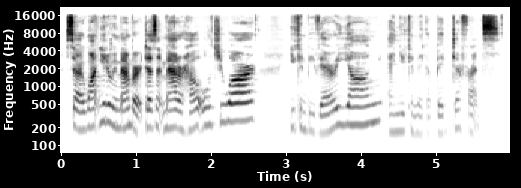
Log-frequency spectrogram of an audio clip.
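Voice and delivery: plain reading voice

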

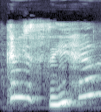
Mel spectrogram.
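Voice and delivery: put-on high, amazed child's voice; crying out. A narrator's reading. Child showing grandpa the little man, crying out. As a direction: insist excitedly, pitch jumping up. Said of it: "cried Charlie".

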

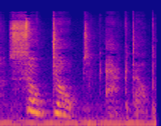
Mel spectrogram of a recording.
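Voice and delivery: normal talking voice

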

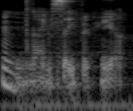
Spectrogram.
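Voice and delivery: low, very soft murmur; whispered aside. Acted. Third pig safe indoors, whispering to himself. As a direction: murmur it to yourself under the breath.

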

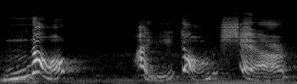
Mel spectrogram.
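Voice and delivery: slow, stubborn bear refusal; refusing bear. A narrator's reading. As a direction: drag out the refusal. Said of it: "said the bear".

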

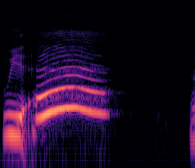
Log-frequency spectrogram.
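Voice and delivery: cri de joie très aigu et très fort. Real, not acted. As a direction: hurle ta joie, voix qui monte en flèche. (cri aigu de joie)

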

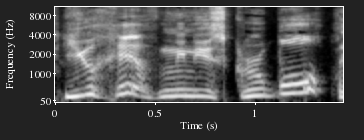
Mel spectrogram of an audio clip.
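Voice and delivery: lightly done bad Russian accent, high and laughing; a hint of a terrible Russian accent. Boyfriend playing Lenin in a bad Russian accent. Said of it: "in the worst Russian accent".

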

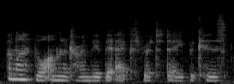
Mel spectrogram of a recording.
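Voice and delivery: ordinary talk

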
